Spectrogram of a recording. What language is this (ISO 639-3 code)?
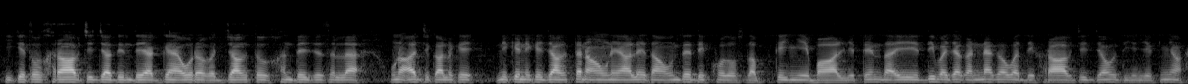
doi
